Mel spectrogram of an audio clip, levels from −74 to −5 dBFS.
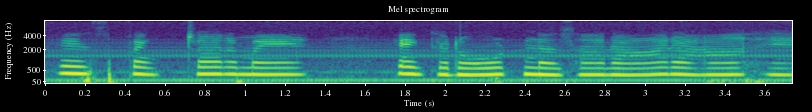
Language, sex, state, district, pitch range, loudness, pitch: Hindi, female, Madhya Pradesh, Bhopal, 295-320 Hz, -14 LUFS, 305 Hz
